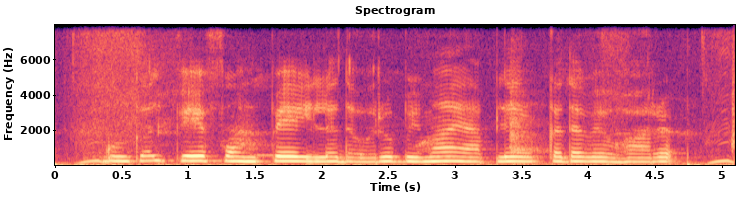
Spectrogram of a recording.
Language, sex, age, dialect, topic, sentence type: Kannada, male, 18-24, Dharwad Kannada, banking, question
